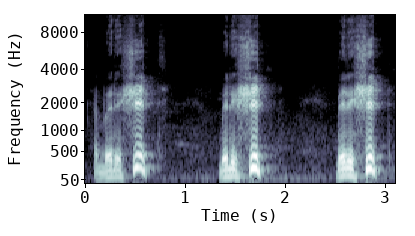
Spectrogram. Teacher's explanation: Quando Hirik e Yud, como vogal longa, aparece juntamente com uma consoante, faz com que de fato não seja lido Bereshit, não é Bereshit, é Bereshit. Agora, só que o Tav, ou tal, como alguns gostam de chamar, ele se torna quase que impronunciável. Então você não pode ler Bereshit como se fosse TE.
